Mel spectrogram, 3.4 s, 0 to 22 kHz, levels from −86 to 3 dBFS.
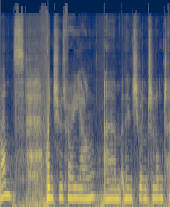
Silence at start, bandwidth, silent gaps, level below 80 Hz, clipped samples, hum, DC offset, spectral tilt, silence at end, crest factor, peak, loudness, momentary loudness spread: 0 s; 19.5 kHz; none; -28 dBFS; 0.2%; none; under 0.1%; -5 dB/octave; 0 s; 14 dB; 0 dBFS; -14 LUFS; 5 LU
